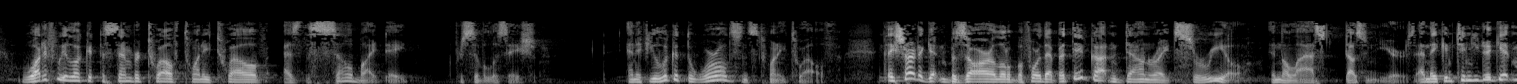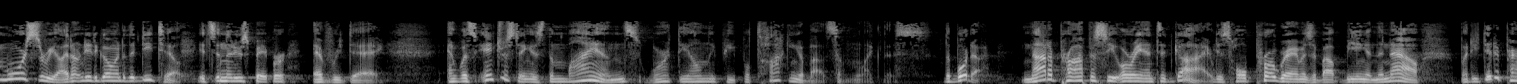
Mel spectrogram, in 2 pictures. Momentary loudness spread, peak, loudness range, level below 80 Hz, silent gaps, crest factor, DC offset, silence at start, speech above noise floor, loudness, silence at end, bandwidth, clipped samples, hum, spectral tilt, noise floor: 13 LU; -2 dBFS; 6 LU; -54 dBFS; none; 20 dB; under 0.1%; 0.2 s; 40 dB; -21 LUFS; 0 s; 8 kHz; under 0.1%; none; -4 dB/octave; -62 dBFS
